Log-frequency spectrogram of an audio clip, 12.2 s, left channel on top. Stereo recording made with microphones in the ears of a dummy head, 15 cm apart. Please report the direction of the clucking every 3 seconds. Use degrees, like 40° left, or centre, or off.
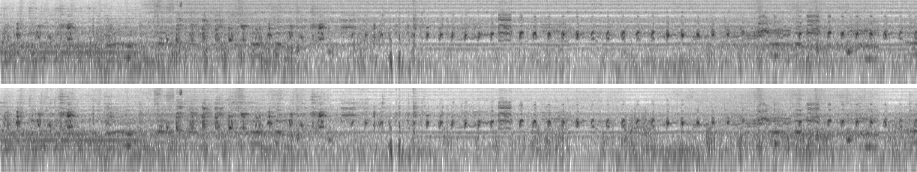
10° right, 10° left, 20° left, 30° left.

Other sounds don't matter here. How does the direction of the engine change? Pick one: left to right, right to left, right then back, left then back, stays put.
stays put.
